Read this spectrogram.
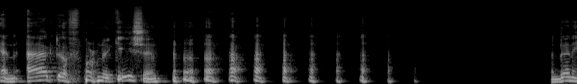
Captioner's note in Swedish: Skratt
